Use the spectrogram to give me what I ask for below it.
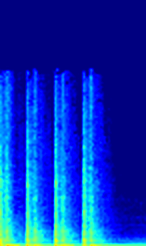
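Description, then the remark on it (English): Heavy banging with full strength on a locked cabin door: four loud, evenly spaced thuds in quick succession, forceful, with no voices. “Help, you scream, banging on it with all your strength.”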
